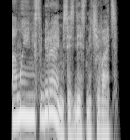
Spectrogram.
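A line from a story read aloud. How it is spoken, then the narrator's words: Gentle explanation. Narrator (Russian): ласково объясняю я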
